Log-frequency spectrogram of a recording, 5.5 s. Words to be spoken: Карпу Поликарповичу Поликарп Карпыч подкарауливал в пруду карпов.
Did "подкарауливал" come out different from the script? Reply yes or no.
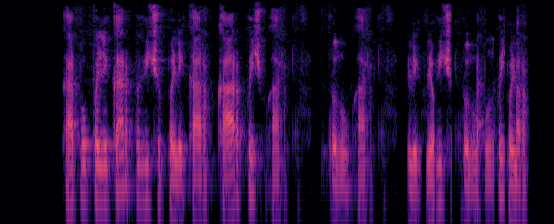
yes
